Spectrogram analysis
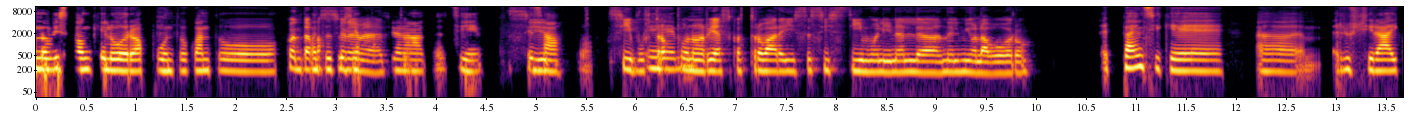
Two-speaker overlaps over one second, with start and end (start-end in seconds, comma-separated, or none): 2.5-3.8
